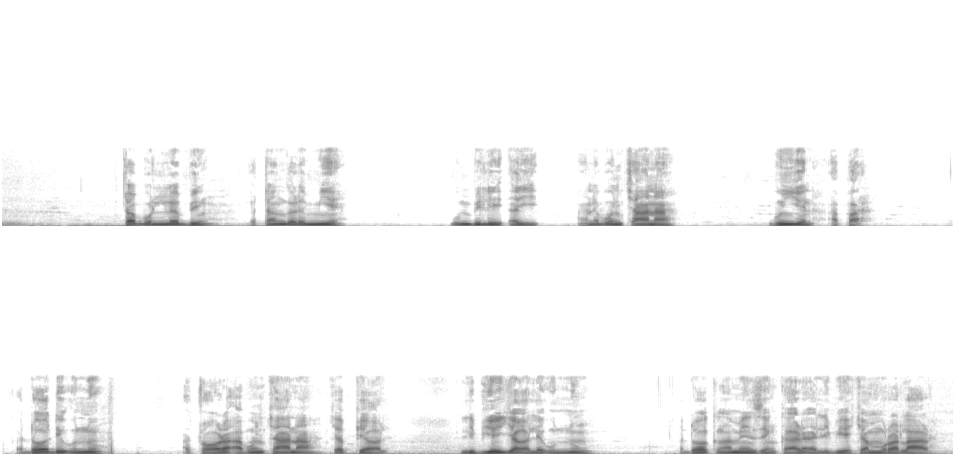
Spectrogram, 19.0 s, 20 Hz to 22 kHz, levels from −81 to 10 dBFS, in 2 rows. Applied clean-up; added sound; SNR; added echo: none; none; none; none.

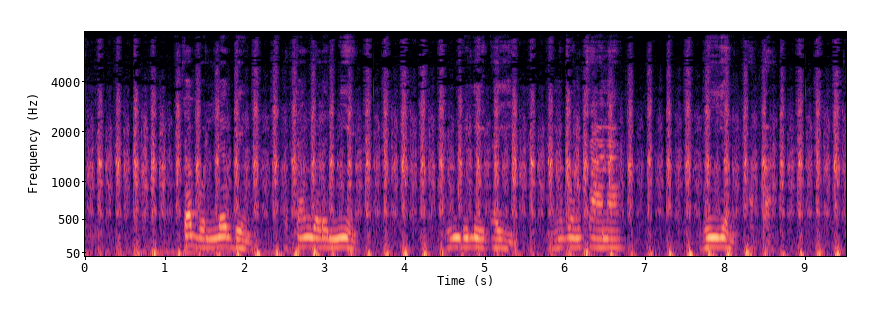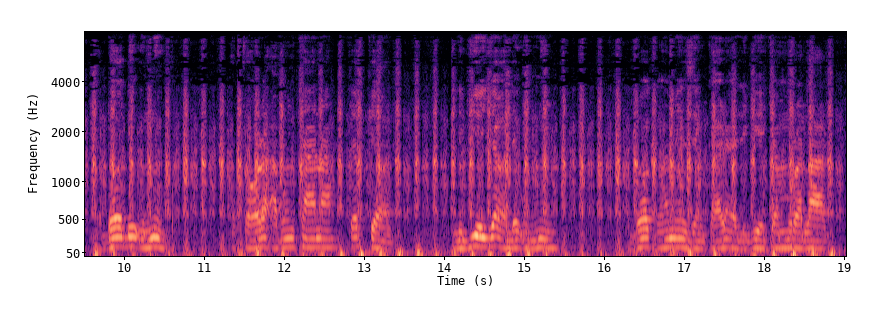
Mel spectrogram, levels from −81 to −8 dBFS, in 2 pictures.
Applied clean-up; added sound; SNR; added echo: none; Dog; 2 dB; reverberation time 0.2 s.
